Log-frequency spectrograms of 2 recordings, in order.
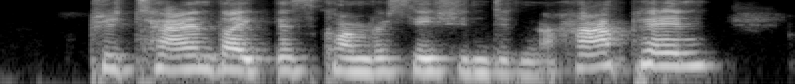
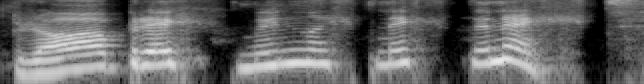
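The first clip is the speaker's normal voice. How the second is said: Scottish dialect phrase; 2 semitones higher than usual. Shown as a demonstration. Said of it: "Say it one more time".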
